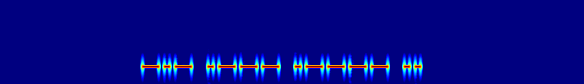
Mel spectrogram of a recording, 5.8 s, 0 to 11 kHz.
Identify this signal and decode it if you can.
Morse code, heard as a keyed tone, about 22 wpm, 700 Hz. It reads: KJ1I
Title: USA Call Signs - 4 Characters - Repeated 3x - 22wpm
